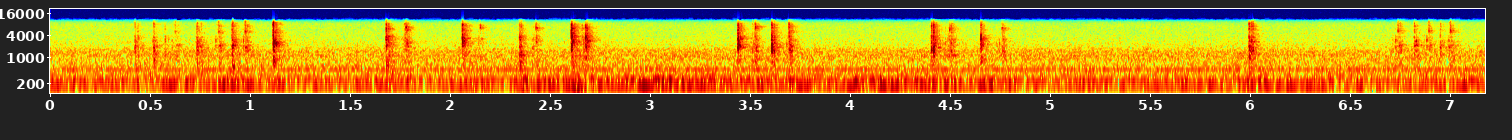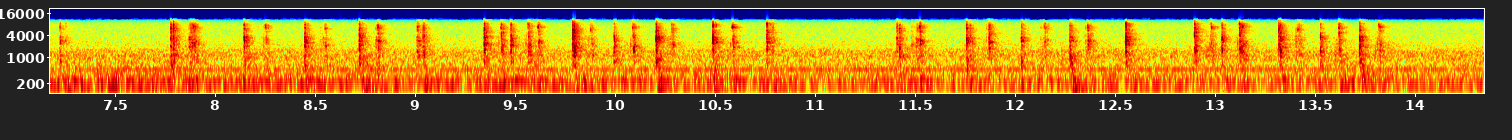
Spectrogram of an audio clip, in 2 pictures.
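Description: Keys clatter on a computer keyboard as a password is entered, quick irregular bursts of close, crisp taps with short pauses, quiet room and no voices.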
